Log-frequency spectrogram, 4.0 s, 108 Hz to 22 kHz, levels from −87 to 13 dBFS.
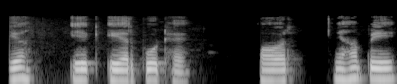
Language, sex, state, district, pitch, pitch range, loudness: Hindi, male, Bihar, Lakhisarai, 140 Hz, 130-150 Hz, -16 LUFS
